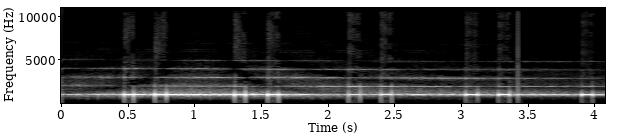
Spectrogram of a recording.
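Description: Synthesized intro sound effect: a single steady electronic tone like a sonar ping, held throughout and broken by quick, irregular blips and clicks. It fades away just after the end.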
